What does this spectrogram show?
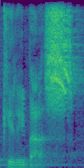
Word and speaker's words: Kiribati: Por ejemplo, hay un pequeño país que se llama Kiribati, que se escribe Kiribati, y que tiene una población de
